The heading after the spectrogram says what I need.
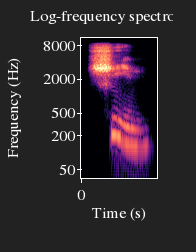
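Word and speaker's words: سين: এই যে যা বললাম জীবের আগা উপরের দাঁতের আগা বা নিচের দাঁতের আগা মিলিয়ে যে জীবের আগাটা লাগছে যা ঠিক সেইভাবে সিন বলবো ওইভাবে লেগে সিন দুটো দাঁত একই সঙ্গে লেগে জীবের আগাটা ওই দাঁতের মাঝখানেই যাবে দিয়ে বলতে হবে সিন সিন সিন সিন এটা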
